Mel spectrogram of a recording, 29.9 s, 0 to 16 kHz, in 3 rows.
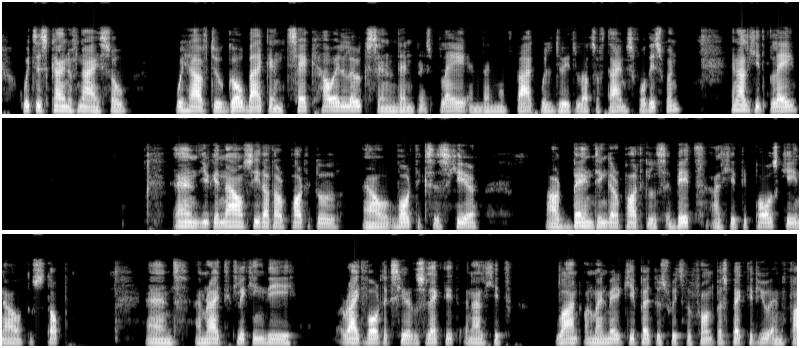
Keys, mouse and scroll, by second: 9.5 click, 12.7 middle click, 19.9 click, 23.7 right click, 26.9 KP_1, 29.7 KP_5.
